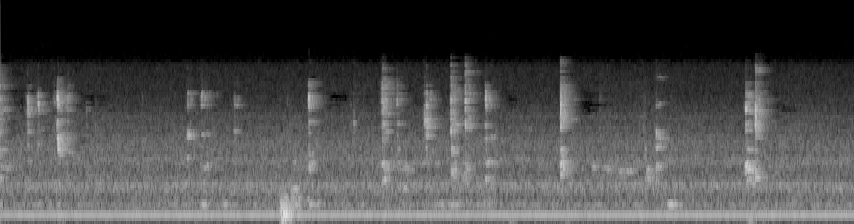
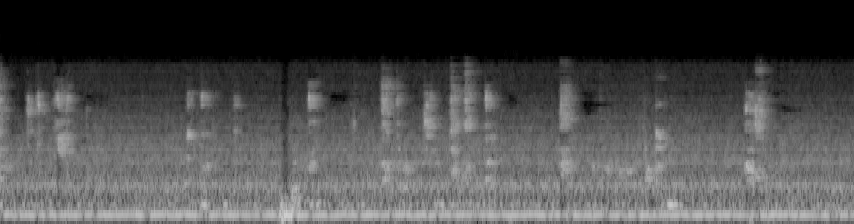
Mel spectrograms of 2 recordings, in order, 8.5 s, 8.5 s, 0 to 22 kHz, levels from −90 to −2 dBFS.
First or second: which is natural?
first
